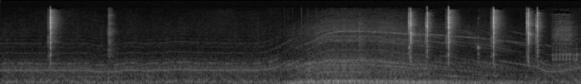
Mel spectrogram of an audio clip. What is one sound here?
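A bus engine hums steadily, then revs up and slowly winds down.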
